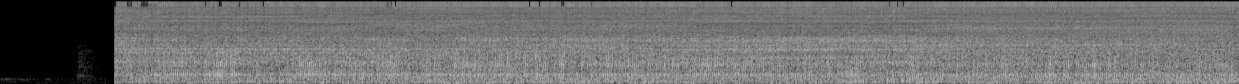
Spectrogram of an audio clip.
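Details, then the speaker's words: Copeland scroll compressor in a Panasonic floor AC unit, run 8 years continuously without an oil change: harsh, loud clattering at three to four knocks a second with rough rattle between, movement irregular. Compressor internal knocking from a worn part. "Lihat, gerakannya tidak beraturan. Saya mematikannya karena suaranya terlalu keras."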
